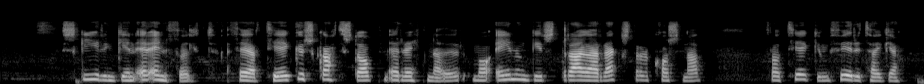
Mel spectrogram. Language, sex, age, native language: Icelandic, female, 30-39, Icelandic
